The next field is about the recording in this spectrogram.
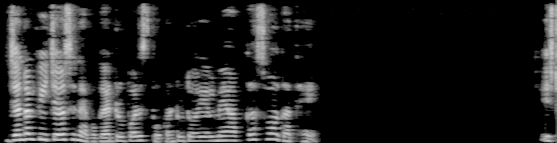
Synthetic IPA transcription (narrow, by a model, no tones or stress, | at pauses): d͡ʒɐnɾəlfiːt͡ʃəɾsenɛːboɡɛːʈɖɾuːpəɾɪspoːkə̃ɳʈuːʈoːɾijəlmẽaːp̚kasʋaːɡət̪ɦɛː | ɪsʈ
